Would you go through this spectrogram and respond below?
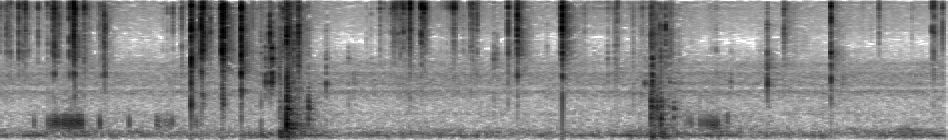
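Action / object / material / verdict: scrape / bar soap with a painted coating / soap / none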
